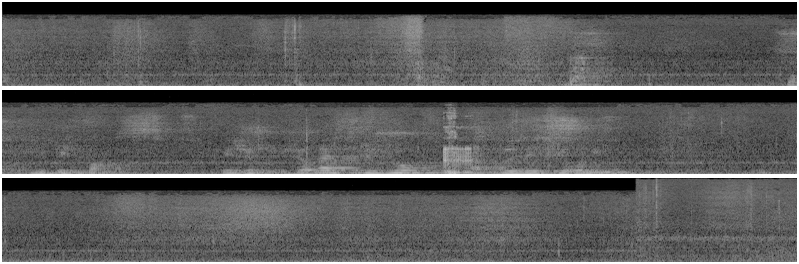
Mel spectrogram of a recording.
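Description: Judo uniforms rustle and rub as two men grapple on a mat.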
